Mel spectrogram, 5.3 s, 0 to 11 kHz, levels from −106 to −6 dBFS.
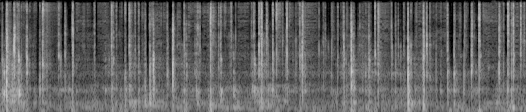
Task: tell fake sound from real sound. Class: fake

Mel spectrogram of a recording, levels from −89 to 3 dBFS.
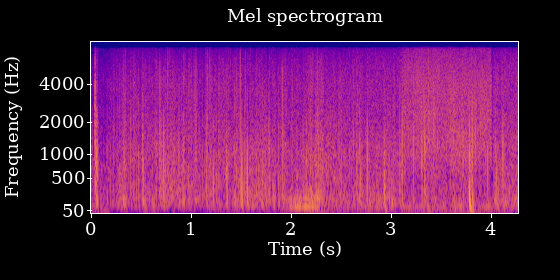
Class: real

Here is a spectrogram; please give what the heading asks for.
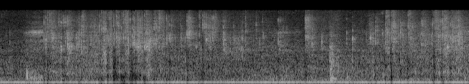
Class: real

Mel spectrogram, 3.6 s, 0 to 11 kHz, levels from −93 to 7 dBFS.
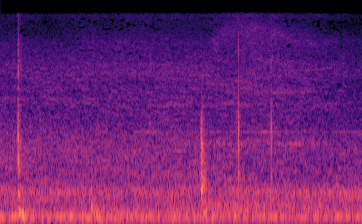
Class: real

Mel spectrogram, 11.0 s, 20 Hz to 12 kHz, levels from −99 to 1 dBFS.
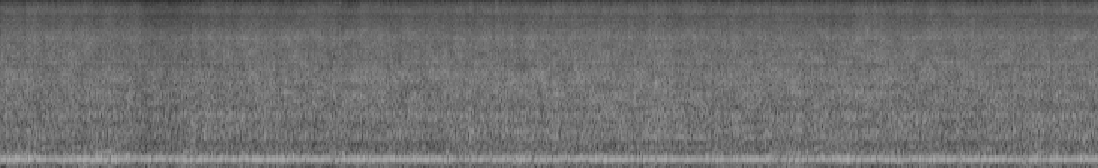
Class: fake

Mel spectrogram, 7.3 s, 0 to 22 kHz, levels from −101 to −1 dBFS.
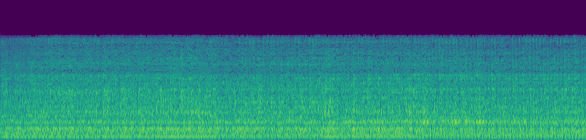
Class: real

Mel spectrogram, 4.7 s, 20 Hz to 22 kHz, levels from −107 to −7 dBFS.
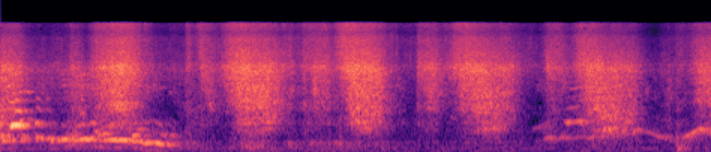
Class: real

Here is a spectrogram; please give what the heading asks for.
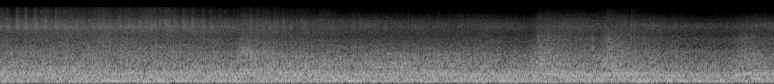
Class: real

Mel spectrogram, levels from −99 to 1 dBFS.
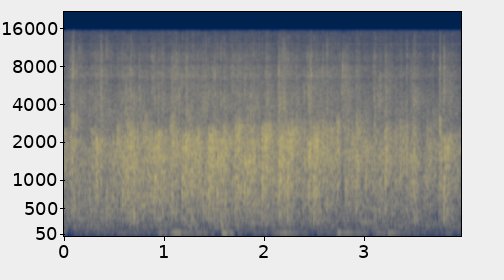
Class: real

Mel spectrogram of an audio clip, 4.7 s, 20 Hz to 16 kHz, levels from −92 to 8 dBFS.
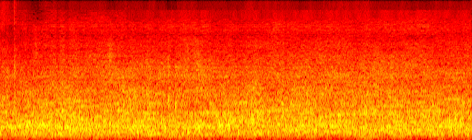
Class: fake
